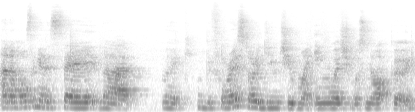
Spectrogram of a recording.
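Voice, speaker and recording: In a Swedish accent, the speaker talks at a moderate pace with audible room echo. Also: woman. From Sweden. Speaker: fitness influencer and app founder. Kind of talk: casual vlog monologue. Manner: halting, many fillers and restarts.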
